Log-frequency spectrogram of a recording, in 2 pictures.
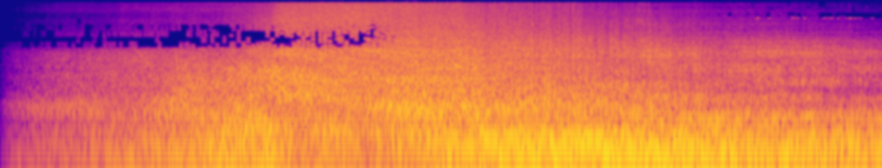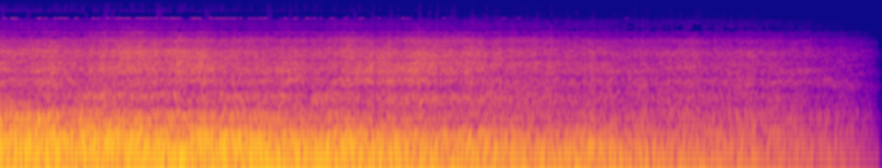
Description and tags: Jet Plane Flyby
A plane flying by the camera.
tech, fighter, technology, bang, military, fast, speed, flying, jet, flight, aeroplane, army, plane, boom, sonic, aviation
